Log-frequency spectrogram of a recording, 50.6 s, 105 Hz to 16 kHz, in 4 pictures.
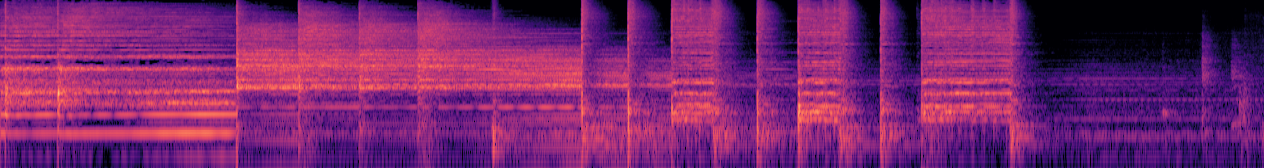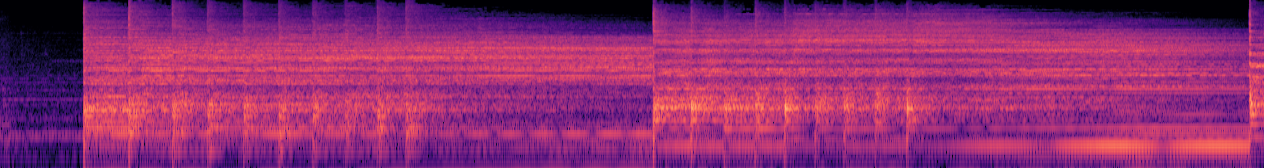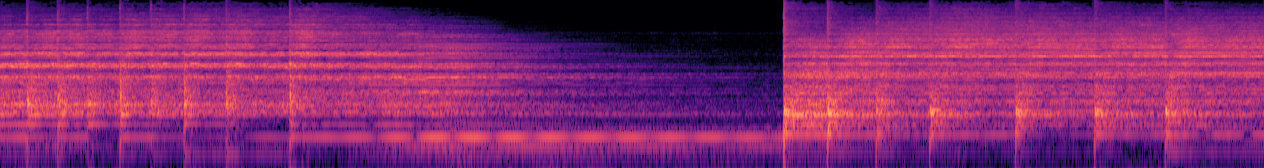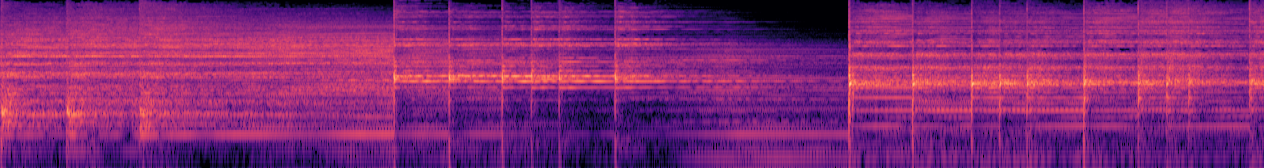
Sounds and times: Music: 0.0 - 50.5.

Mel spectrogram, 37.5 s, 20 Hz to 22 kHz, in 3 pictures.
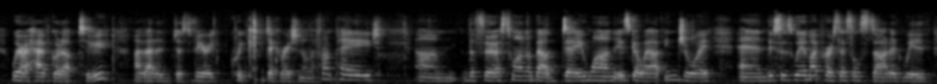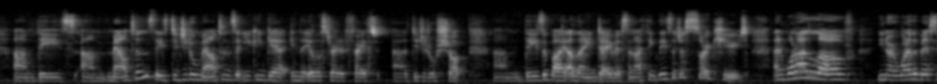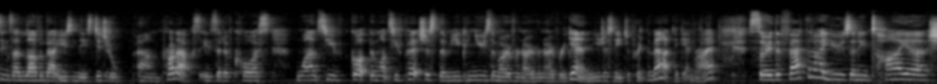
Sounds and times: Speech: 0.2 - 37.4.

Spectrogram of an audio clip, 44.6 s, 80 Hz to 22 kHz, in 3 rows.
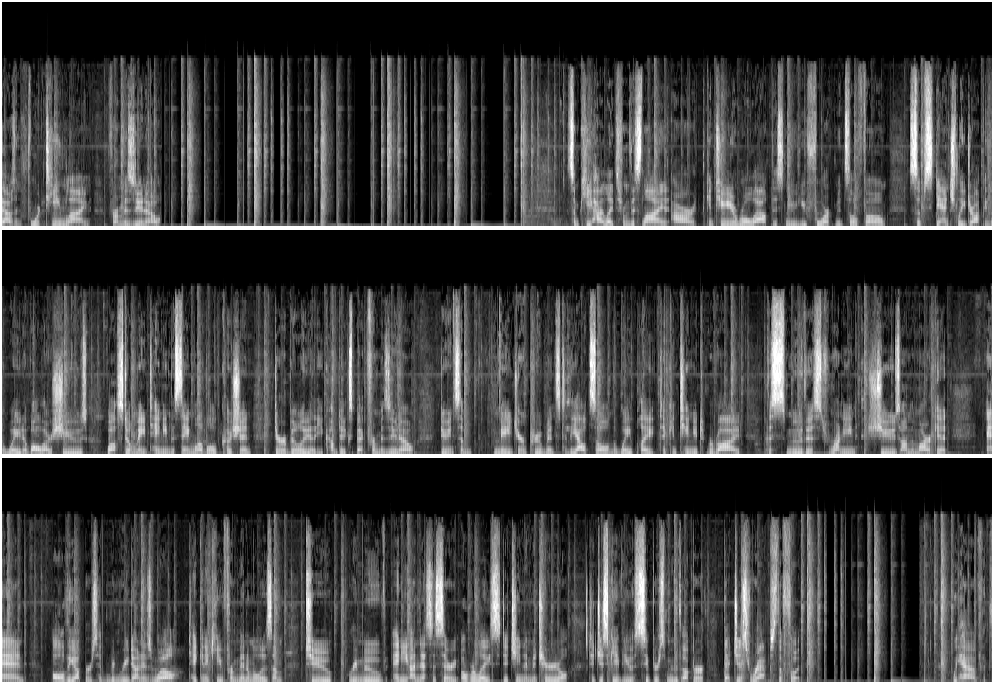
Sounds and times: Speech: 0.0 - 2.4, 8.2 - 29.0, 29.6 - 41.8, 43.9 - 44.5
Music: 0.0 - 44.5.

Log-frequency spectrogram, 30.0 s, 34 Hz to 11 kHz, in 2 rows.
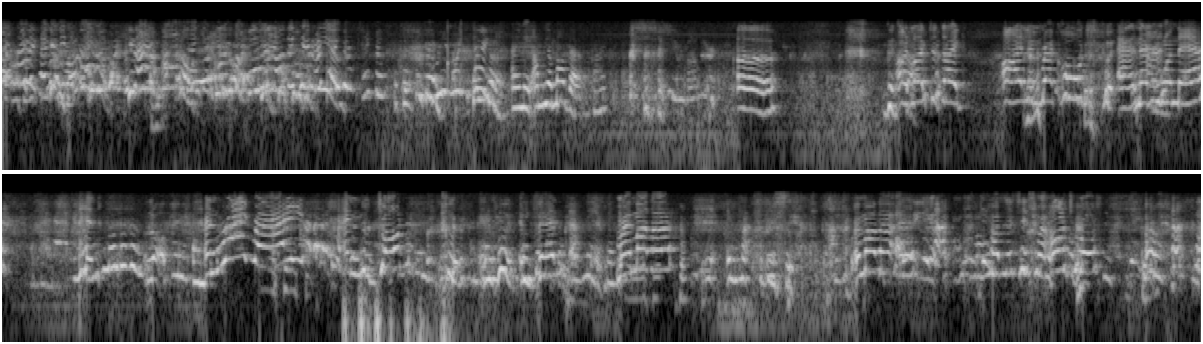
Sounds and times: Female speech, woman speaking: 0.0 - 7.6, 8.2 - 9.8, 11.0 - 15.2, 15.9 - 29.5
Conversation: 0.0 - 29.9.

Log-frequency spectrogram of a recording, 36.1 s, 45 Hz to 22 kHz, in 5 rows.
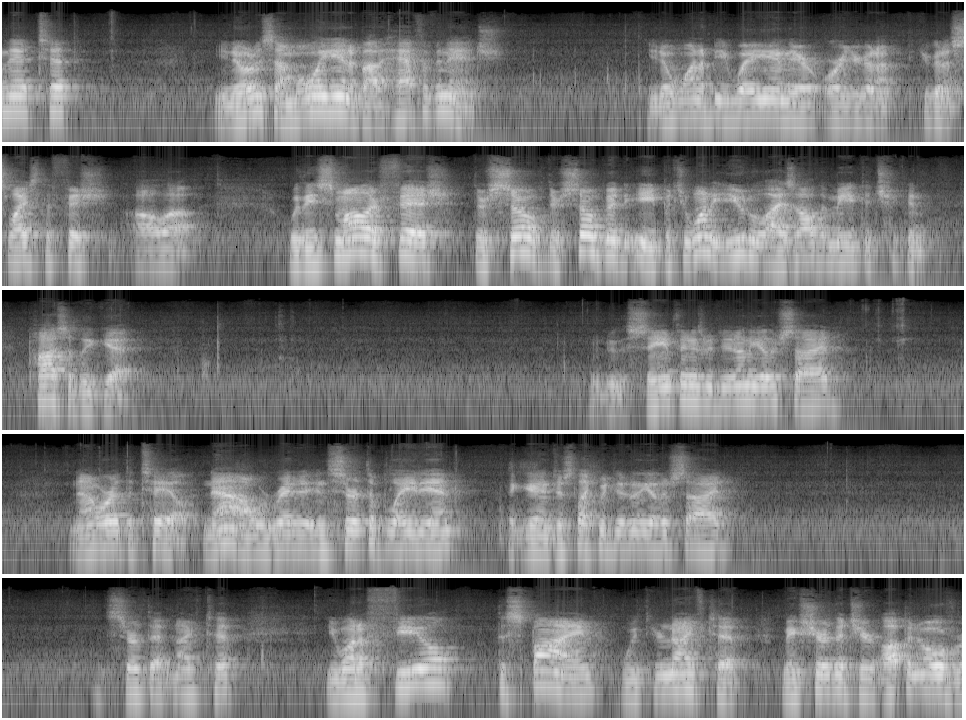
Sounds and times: Speech: 0.0 - 0.7, 1.6 - 3.8, 4.8 - 8.8, 9.4 - 15.6, 18.8 - 20.8, 22.2 - 27.2, 29.6 - 30.7, 31.3 - 36.0.

